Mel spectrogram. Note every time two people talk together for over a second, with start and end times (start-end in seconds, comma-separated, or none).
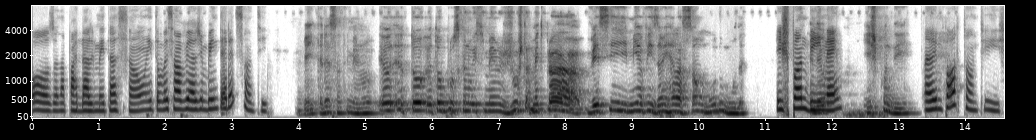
none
